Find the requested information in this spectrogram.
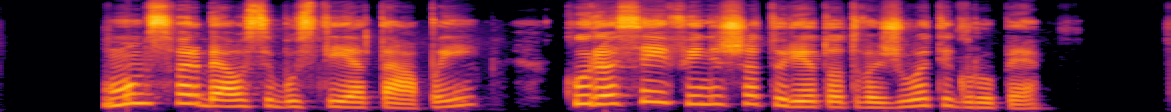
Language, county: Lithuanian, Šiauliai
